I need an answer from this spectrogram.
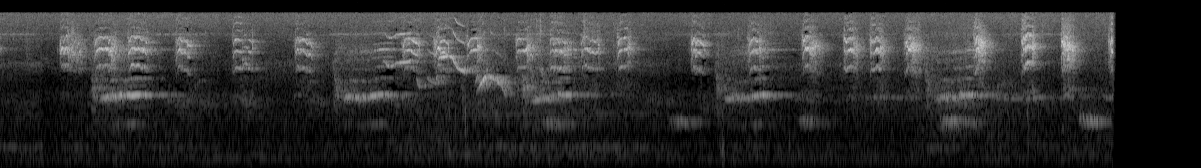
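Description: A bird calling over and over in short, sharp, high calls, about two a second, stopping abruptly near the end.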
